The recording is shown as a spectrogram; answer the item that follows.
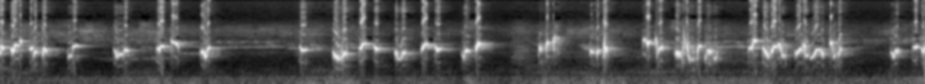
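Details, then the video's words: Trucukan, the yellow-vented bulbul, singing clusters of warbled, bubbly notes in short bursts separated by brief pauses, with a thin sustained whistle in between. "Suara Burung Trucukan"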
